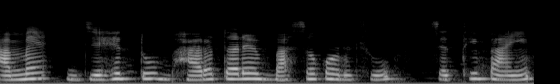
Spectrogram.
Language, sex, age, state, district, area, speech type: Odia, female, 18-30, Odisha, Ganjam, urban, spontaneous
